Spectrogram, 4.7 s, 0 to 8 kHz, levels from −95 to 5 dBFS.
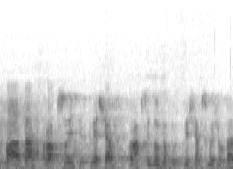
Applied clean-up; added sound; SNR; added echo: none; Fixed-wing aircraft, airplane; 14 dB; reverberation time 1.6 s.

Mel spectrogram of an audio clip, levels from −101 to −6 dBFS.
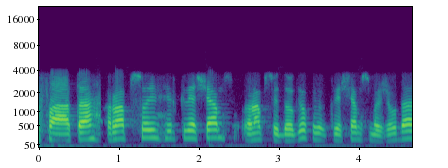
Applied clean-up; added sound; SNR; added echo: none; none; none; none.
